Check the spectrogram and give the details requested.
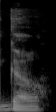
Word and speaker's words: Geaux: That's how we do go, because it's some of the French pronunciations have EAUX. So they'll say go.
